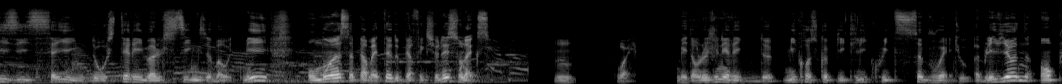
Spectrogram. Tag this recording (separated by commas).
Speech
